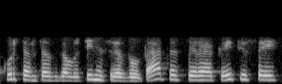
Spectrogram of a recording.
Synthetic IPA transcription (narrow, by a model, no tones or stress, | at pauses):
kʊrt̪ʲɛnt̪ɐsɡɐlˠʊt̪ʲɪnʲɪsɾʲɛzʊlˠt̪ɑːt̪ɐsiɾɐkɐɪpjɪsɐɪ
